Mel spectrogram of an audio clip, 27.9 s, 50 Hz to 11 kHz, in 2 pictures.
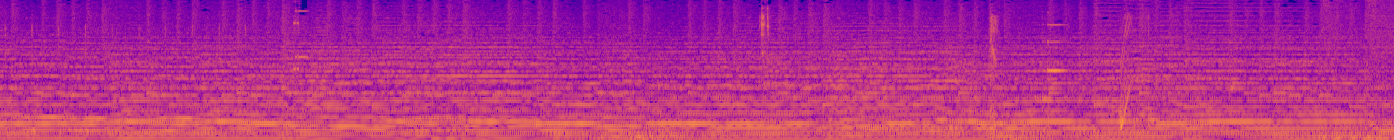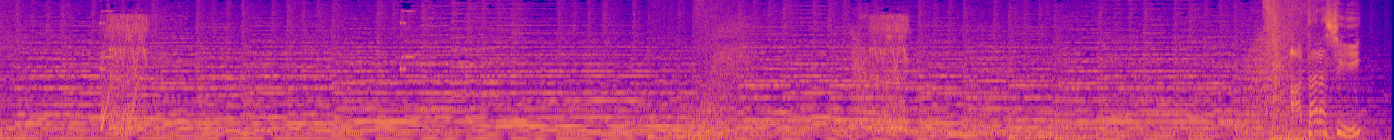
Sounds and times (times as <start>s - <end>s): Music: 0.0s - 27.8s
Speech: 26.8s - 27.6s.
